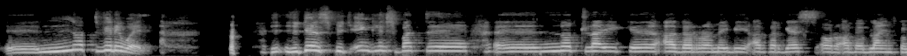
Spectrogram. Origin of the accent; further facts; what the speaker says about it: Midoun, Medenine, Tunisia; English is a second language; here in my hometown in Midun, Jerba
